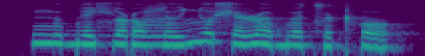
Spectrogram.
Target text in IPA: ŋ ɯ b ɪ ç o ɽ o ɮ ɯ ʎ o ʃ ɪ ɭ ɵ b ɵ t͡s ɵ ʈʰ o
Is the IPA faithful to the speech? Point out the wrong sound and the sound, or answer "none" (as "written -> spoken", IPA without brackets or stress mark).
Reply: none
